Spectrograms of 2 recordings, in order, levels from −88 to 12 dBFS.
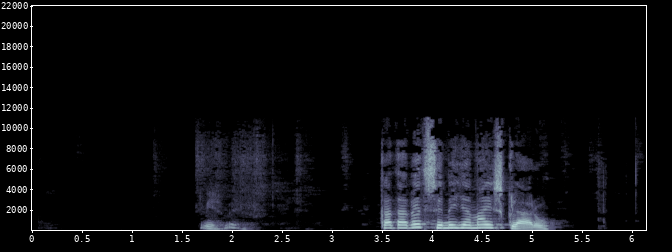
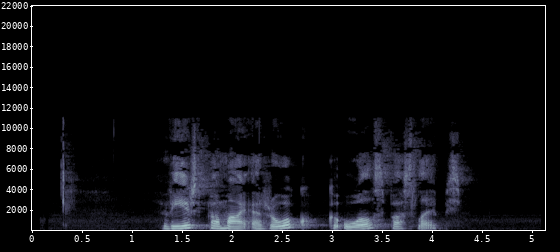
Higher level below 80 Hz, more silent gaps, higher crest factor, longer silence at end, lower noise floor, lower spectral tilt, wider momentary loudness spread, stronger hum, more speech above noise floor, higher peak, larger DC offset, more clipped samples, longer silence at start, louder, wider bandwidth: about the same, -74 dBFS vs -74 dBFS; neither; about the same, 16 dB vs 20 dB; first, 1 s vs 0.85 s; first, -78 dBFS vs -73 dBFS; second, -3.5 dB/octave vs -5 dB/octave; about the same, 19 LU vs 20 LU; neither; first, 62 dB vs 50 dB; about the same, -4 dBFS vs -4 dBFS; neither; neither; first, 1.7 s vs 1.3 s; first, -15 LUFS vs -23 LUFS; about the same, 11.5 kHz vs 11.5 kHz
